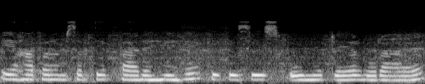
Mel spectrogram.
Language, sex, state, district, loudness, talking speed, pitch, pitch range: Hindi, female, Bihar, Vaishali, -11 LUFS, 225 wpm, 215 Hz, 210-225 Hz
